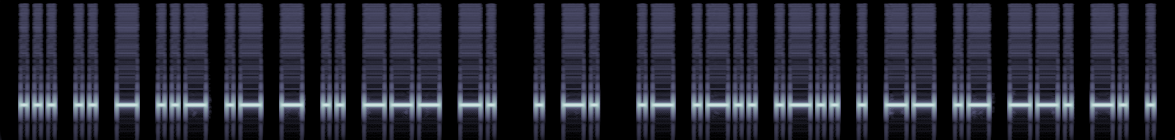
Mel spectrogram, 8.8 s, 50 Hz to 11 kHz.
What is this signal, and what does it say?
Morse code, heard as a keyed tone, about 23 wpm, 800 Hz. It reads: SITUATION EN ALLEMAGNE
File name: morse mp3 / FRANCAIS TEXTE CLAIR 1 VITESSE 22 MOTS MINUTES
